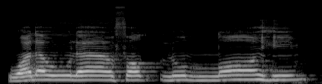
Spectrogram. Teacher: ولولا میں لو میں واؤلین بغیر کھینچے پڑھیں گے، لام کے ساتھ الف مدہ کے انداز میں کھینچیں گے، فا کو ضاد کے سامنے آئیں گے، ضاد کو موڑ ادا کریں گے، لام کو لفظ اللہ کے لام کے سامنے آنا شدہ زور دیں گے، کھڑا زبر ہے کہ انداز میں کھینچیں گے۔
